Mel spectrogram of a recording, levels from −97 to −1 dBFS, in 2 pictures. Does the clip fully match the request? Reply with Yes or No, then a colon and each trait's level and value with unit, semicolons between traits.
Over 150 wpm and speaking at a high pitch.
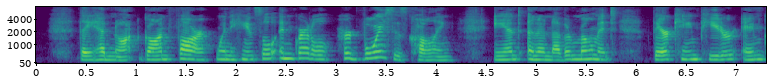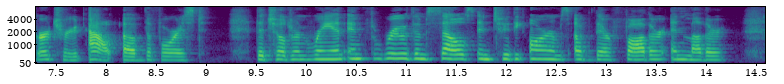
Yes: average, 160 wpm; high, 215 Hz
